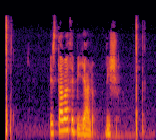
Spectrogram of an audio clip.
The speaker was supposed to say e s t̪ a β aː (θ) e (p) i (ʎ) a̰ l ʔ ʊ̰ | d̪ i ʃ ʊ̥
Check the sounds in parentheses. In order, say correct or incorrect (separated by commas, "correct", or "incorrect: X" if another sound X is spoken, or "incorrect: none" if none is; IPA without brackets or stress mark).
correct, correct, correct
